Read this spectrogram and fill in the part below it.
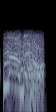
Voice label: voice message target destroyed, crew tanks czech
